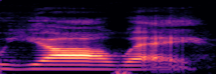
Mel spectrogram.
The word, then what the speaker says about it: Yahweh: family uses it so yahweh now i take this two-syllable word and use it with my breath so inhale yeah exhale way i almost view it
